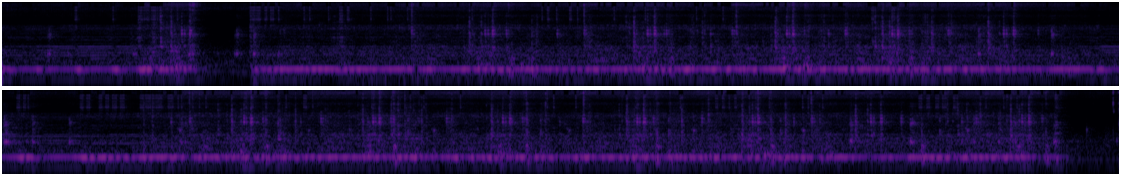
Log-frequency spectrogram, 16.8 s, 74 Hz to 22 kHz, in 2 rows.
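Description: A sewing machine with a 1/4 inch foot sews slowly through leather and vinyl at its longest stitch length, a steady close motor hum with rapid mechanical ticking after a brief pause at the start.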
